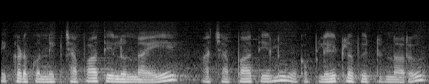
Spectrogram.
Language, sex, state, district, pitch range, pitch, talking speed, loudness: Telugu, male, Andhra Pradesh, Chittoor, 120-145 Hz, 130 Hz, 125 wpm, -17 LUFS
